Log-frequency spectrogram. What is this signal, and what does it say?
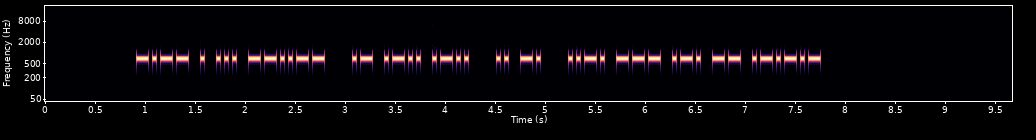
Morse code, heard as a keyed tone, about 30 wpm, 700 Hz. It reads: YES, ALL IN FORM.
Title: Sentences from Top 1000 Words - Review Part 1 - 30wpm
